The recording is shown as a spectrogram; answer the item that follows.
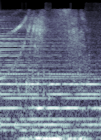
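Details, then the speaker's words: Single short belch (eructation) over a background music bed, from an adult studio audience member who reports about a year of belching even after small meals. "звук. Отрыжка. Отрыжка."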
